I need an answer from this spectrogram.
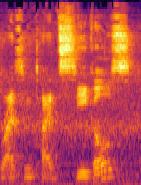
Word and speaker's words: Rising Tide Seagles: wins so uh flashpoint i've been told that the actual pronunciation for rhizotide s eagles is rising tide seagulls so i agree that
